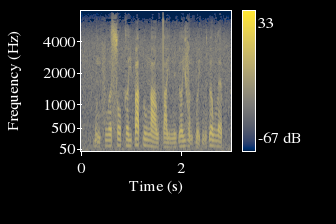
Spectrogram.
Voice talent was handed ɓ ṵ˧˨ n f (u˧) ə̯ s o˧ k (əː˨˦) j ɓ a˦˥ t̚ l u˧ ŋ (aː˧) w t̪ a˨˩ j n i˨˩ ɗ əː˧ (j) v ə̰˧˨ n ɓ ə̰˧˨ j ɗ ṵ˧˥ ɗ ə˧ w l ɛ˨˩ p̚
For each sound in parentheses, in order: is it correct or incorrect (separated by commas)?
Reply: incorrect, incorrect, incorrect, correct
